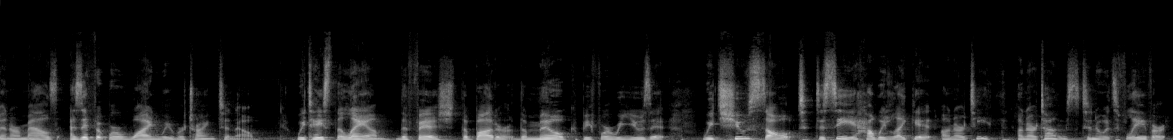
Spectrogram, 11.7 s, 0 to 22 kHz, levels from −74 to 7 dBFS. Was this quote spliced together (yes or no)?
no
